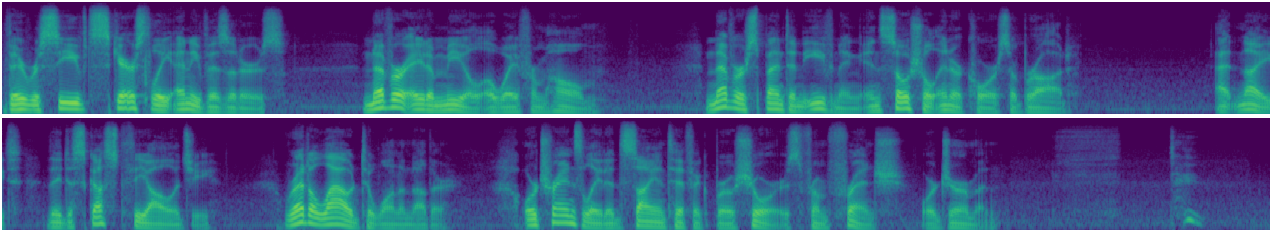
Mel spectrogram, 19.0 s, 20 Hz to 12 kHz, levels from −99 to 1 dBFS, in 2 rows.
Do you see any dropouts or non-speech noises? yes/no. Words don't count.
yes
